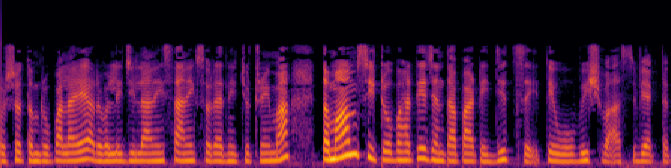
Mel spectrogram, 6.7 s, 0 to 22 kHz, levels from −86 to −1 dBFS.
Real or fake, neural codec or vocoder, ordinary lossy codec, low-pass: real; none; none; 7.2 kHz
